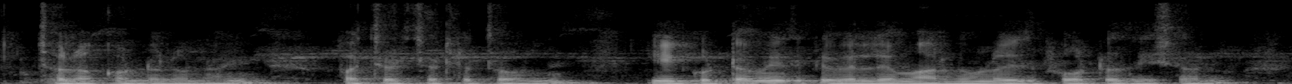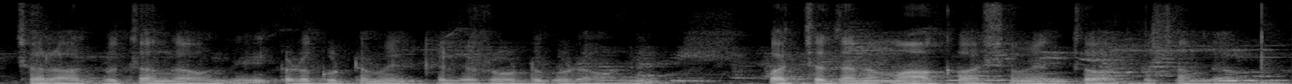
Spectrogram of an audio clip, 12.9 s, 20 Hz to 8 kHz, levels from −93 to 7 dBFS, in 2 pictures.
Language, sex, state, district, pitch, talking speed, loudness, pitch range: Telugu, female, Andhra Pradesh, Krishna, 100 Hz, 120 wpm, -33 LUFS, 100-110 Hz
